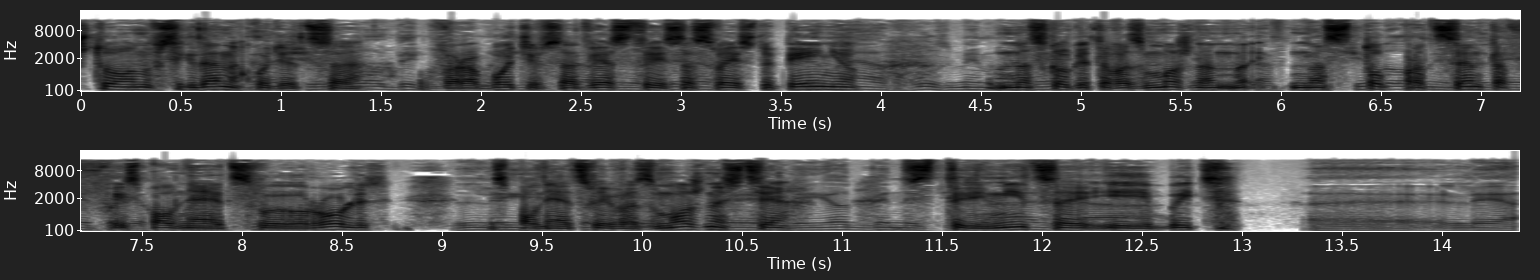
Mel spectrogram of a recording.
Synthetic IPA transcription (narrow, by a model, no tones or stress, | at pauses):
ʂt̪o̞o̞nfsʲɪɡd̪anɐxo̞dʲɪt̪səvrɐbo̞tʲɪfsɐːt̪vʲe̞t̪st̪vʲɪːsəsvɐjejst̪ʊpʲenʲjʊ | nɐsko̞lʲkəɛt̪əvɐzmo̞ʐnə̰nɐst̪o̞pɾɐt̪sɛnt̪əfɪ̰spɐlˠnʲæjɪt̪svɐjuɾo̞lʲɪspɐlˠnʲæjɪt̪svɐivɐzmo̞ʐnəsʲtʲɪst̪ɾʲɪmʲit̪səʔibɨtʲ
